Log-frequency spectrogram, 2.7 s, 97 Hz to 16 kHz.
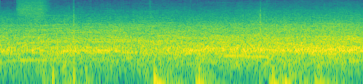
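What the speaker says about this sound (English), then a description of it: "crowd absolutely loving it as the fighters, however compromised, make their way back to the feet" Arena crowd cheering and roaring in EA Sports UFC 5 during a fight, a steady dense wash of noise with a few low thumps underneath.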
